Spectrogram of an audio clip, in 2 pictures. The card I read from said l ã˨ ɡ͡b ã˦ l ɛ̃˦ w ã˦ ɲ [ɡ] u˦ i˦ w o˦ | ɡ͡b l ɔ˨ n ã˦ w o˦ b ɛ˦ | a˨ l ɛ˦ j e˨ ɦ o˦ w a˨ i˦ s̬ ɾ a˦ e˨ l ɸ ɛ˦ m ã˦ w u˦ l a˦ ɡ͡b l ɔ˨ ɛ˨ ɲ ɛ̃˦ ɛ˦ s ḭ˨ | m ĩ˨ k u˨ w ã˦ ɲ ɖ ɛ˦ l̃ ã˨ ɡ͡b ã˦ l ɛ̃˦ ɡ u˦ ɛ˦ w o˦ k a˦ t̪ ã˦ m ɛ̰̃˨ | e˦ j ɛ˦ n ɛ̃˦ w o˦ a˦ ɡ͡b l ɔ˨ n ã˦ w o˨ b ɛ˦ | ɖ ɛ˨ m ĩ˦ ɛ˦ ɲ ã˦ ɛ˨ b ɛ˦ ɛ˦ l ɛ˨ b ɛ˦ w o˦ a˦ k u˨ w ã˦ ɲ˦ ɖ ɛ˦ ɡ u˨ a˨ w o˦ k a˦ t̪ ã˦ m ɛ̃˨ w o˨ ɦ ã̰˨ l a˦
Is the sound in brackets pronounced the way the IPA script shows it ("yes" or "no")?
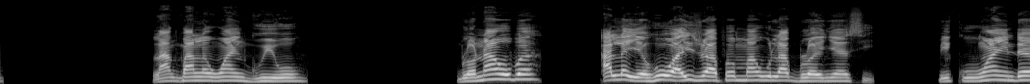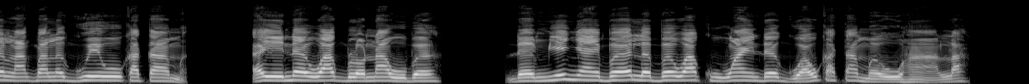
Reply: yes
